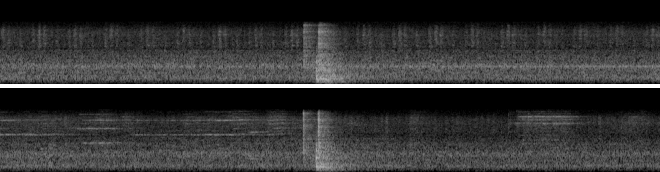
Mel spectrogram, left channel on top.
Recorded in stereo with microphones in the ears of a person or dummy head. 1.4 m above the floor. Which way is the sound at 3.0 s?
55° right (ahead or behind).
